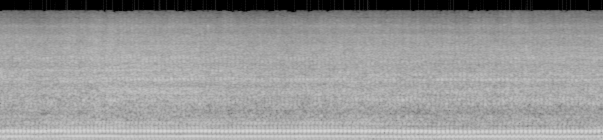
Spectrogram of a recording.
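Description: ATV (quad bike) engine running at a steady, unchanging pitch close to the microphone.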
